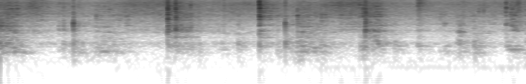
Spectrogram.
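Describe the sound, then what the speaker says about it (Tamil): Soaked rice being stirred and sautéed in a pan for egg biryani, with a steady frying sizzle broken by repeated sharp scrapes and clatters of a spoon at irregular intervals, close and moderately loud, with no talking. "போட்டுட்டு நல்லா வதக்கணுங்க."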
